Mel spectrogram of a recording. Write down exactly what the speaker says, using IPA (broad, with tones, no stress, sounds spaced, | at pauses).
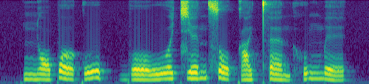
ɲ ɔː˩˧ p ɤː˩ k uː˥˨ p̚ | b oː˩ ʋ u˧ ə̯ t͡ɕ eː˧˥ n s oː˧˩ k a˧ j t̪ʰ ɛː˧˩ n h u˧ ŋ m eː˩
